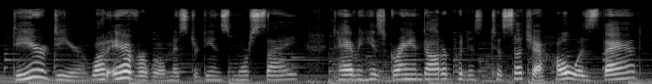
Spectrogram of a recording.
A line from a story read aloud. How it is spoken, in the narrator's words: exclaimed the housekeeper, half to herself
